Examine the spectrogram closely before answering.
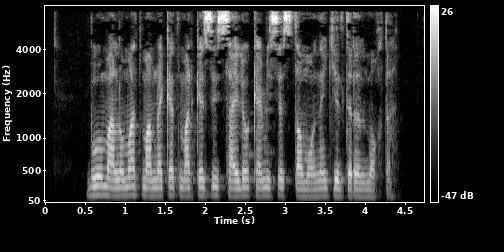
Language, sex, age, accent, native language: Uzbek, male, 19-29, Jizzax, Uzbek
